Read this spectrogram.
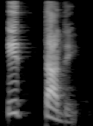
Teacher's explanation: এখানে ত আছে একবার, সাথে জ ফলা আছে, আর উচ্চারণের সময় ত দুইবার উচ্চারিত হয়েছে। তাহলে আমরা বুঝতে পারলাম যে শব্দের মাঝে ব্যঞ্জনবর্ণের সাথে জ ফলা যুক্ত হলে জ ফলাযুক্ত সেই বর্ণটির উচ্চারণ দ্বিত্ব হয়, অর্থাৎ ডাবল হয়।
